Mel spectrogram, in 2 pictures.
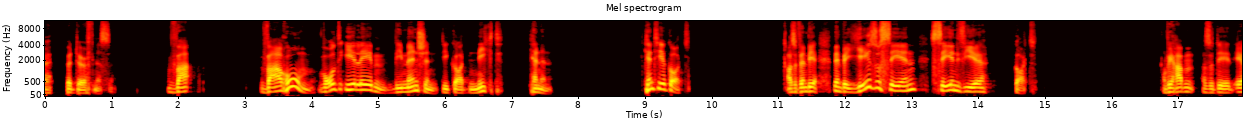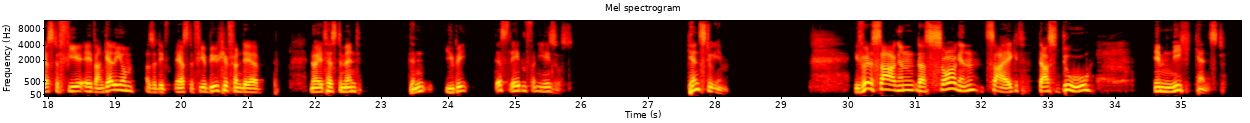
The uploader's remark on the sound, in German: in der Gemeinde Kaleo Schopfheim aufgenommen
